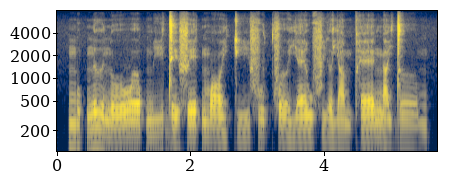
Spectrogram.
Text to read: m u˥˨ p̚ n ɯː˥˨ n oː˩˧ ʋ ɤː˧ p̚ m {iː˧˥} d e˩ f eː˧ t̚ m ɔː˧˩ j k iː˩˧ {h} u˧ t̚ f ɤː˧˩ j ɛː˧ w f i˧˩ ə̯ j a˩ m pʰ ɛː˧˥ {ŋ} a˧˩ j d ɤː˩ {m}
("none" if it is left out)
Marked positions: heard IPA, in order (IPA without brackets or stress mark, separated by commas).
iː˧˥, f, ŋ, m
